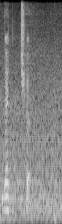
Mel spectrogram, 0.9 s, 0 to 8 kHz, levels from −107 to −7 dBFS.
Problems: constant background noise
